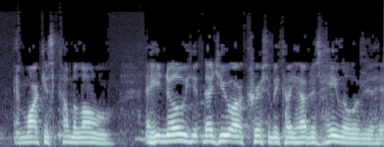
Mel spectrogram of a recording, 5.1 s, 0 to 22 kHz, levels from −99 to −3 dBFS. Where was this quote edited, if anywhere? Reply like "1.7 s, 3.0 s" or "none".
1.2 s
